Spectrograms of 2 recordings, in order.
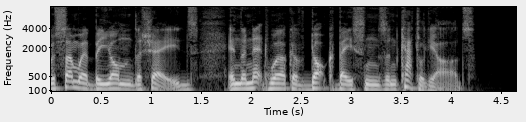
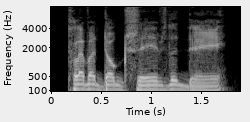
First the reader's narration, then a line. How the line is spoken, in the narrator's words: he muttered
